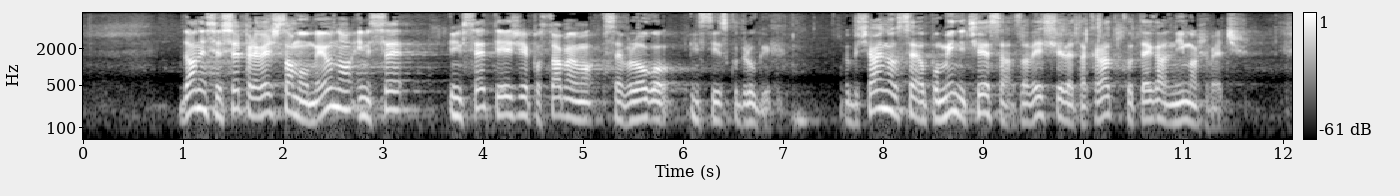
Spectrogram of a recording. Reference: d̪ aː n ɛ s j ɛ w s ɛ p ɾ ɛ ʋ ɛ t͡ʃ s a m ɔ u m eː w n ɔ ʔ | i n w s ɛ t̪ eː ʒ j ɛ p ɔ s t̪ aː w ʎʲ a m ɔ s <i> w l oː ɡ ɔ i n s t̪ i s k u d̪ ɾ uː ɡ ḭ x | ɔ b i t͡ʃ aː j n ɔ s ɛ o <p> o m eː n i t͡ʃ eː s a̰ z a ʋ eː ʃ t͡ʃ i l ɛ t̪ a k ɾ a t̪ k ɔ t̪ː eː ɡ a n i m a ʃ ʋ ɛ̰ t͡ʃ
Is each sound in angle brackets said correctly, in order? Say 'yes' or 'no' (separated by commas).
no, yes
